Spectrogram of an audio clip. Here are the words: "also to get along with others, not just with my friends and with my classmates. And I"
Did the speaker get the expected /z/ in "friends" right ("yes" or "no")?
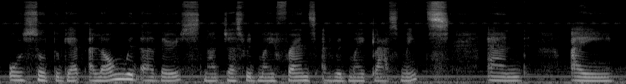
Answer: no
